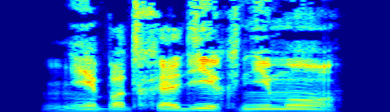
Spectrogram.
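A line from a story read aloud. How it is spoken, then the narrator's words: Barking shout. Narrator (Russian): рявкнул он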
